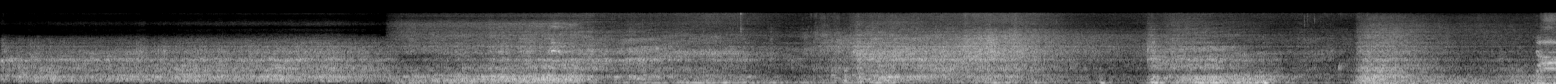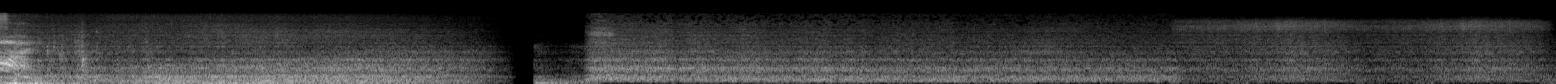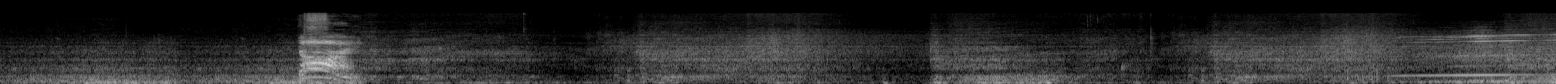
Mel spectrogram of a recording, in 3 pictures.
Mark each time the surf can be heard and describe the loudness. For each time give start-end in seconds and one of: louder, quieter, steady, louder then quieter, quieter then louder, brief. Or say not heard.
0.0-46.6 quieter.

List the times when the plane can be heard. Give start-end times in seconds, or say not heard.
44.5-46.6.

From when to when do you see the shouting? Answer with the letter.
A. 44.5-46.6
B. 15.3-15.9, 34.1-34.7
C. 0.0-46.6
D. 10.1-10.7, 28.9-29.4
B.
